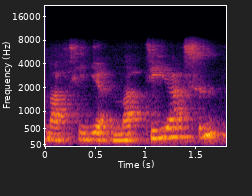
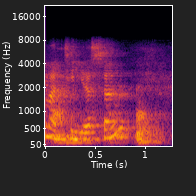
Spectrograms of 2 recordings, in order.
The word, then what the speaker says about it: Mathiasen: But now I would like to introduce Kim Mathiasen. Do I say it right? Yeah. Kim Mathiasen.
